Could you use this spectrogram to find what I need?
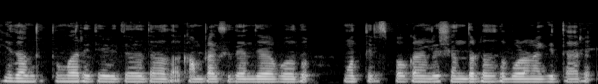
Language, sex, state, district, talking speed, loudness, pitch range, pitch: Kannada, male, Karnataka, Koppal, 140 wpm, -18 LUFS, 125-135 Hz, 130 Hz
